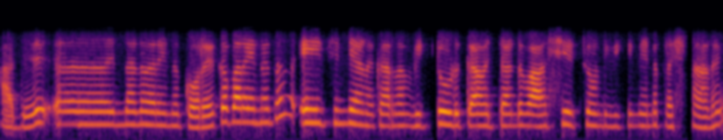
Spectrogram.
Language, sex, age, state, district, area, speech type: Malayalam, female, 18-30, Kerala, Wayanad, rural, conversation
